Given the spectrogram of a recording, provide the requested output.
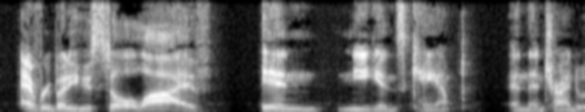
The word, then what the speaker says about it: Negan: They meet Negan, I think is how it's pronounced. Yes. It's like Megan with an N.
